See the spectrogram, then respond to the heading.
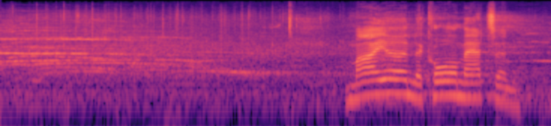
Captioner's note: cheers and applause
